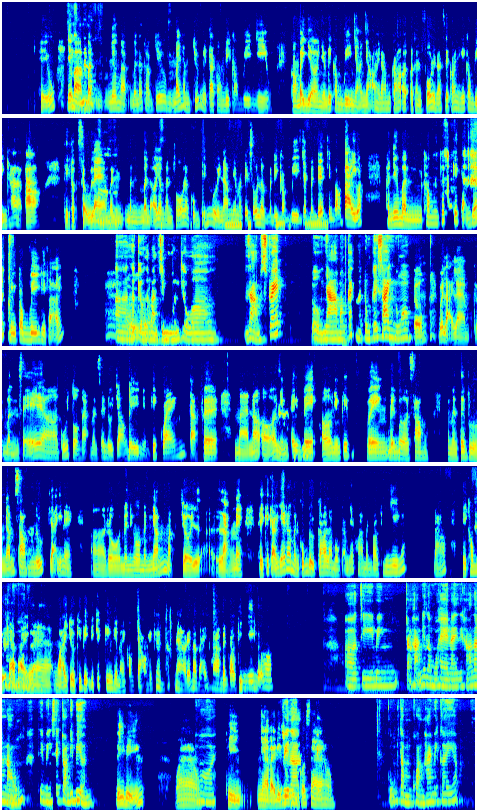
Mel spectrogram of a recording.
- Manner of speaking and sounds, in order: tapping; static; other background noise; distorted speech; laugh; laughing while speaking: "Ừ"; other street noise; in English: "trekking"
- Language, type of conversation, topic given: Vietnamese, unstructured, Bạn có thấy thiên nhiên giúp bạn giảm căng thẳng không?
